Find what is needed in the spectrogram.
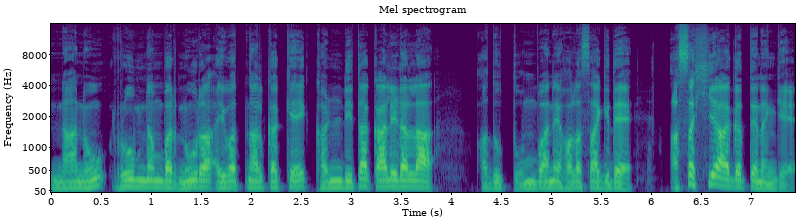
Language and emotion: Kannada, disgusted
